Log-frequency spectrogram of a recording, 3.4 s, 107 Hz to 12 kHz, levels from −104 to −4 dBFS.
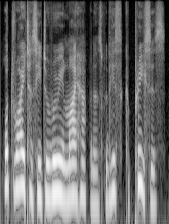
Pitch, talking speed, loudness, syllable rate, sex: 195 Hz, 195 wpm, -16 LUFS, 4.8 syllables/s, female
